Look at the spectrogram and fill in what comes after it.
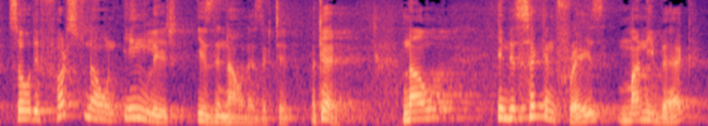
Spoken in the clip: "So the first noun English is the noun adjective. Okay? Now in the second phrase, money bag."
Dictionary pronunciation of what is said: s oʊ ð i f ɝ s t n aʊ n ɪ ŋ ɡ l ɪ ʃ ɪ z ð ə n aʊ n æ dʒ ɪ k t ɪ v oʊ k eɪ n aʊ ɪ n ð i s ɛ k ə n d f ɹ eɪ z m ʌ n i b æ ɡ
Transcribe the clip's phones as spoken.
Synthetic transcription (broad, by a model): s oʊ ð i f ɝ s t n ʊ n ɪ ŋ ɡ l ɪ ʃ ɪ z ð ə n aʊ n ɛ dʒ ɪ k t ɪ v oʊ k eɪ n aʊ ɪ n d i s ɛ k ə n d f ɹ eɪ z m ʌ n i b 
